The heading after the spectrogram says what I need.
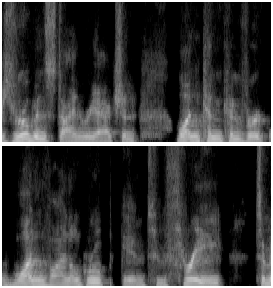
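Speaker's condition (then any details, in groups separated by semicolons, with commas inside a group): No condition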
